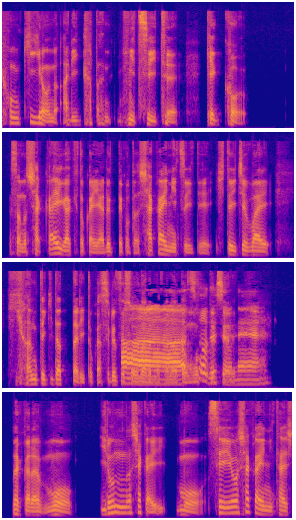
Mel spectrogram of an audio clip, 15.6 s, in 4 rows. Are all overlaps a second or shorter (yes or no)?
no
